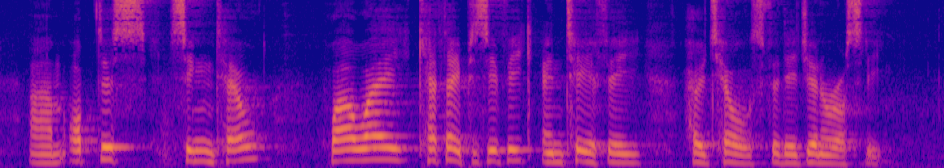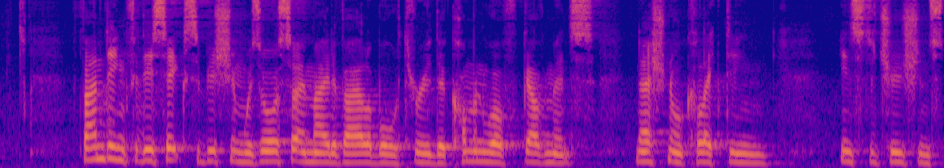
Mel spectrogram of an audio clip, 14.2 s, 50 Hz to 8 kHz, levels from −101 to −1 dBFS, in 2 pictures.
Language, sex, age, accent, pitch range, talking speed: English, male, 40-59, Australian, 150-190 Hz, 115 wpm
